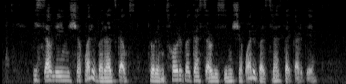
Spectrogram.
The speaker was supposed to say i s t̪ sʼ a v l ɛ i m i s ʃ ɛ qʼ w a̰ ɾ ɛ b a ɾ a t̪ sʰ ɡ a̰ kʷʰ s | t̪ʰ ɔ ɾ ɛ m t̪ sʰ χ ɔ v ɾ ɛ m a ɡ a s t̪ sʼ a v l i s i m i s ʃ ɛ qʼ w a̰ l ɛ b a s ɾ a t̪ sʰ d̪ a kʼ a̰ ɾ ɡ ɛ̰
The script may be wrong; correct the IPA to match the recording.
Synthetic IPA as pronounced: i s t̪ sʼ a v l ɛ i m i s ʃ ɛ qʼ w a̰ ɾ ɛ b a ɾ a t̪ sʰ ɡ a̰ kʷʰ s | t̪ʰ ɔ ɾ ɛ m t̪ sʰ χ ɔ v ɾ ɛ b a ɡ a s t̪ sʼ a v l i s i m i s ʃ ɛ qʼ w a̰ ɾ ɛ b a s ɾ a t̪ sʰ d̪ a kʼ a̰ ɾ ɡ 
